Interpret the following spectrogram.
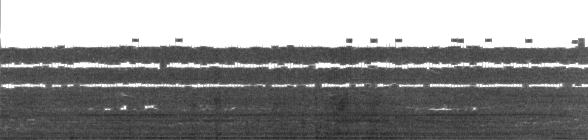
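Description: Black and Decker electric hand mixer running steadily, its twin beaters whisking cake batter in a stainless steel bowl, with a constant motor hum that eases slightly near the end.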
